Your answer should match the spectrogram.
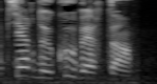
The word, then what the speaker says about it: Pierre de Coubertin: Estamos hablando del balón Pierre de Coubertin. Se pronuncia Pierre de Coubertin.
